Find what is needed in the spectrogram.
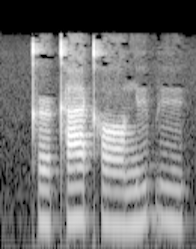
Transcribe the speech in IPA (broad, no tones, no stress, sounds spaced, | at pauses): kʰ ə˞ kʰ a kʰ ɔː n y b y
